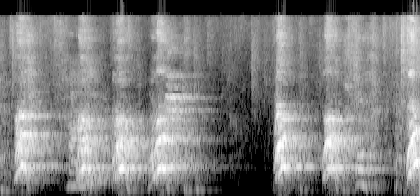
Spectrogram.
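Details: A tiny dog reacting to the doorbell and visitors: three quick yappy barks, a short silence, then three more sharp barks in quick succession.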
